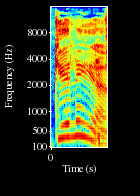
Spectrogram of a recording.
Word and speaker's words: Gillian: It's Gillian. – It's a hard G.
